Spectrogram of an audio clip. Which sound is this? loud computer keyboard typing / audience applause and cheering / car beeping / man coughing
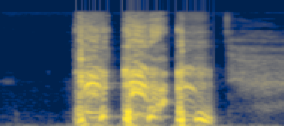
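man coughing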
